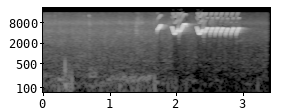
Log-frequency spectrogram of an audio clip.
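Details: Cinereous tit in full gacor song with wingko-style filling, recorded for masteran use: quiet background, then a rising whistle and a quick train of about seven crisp, evenly spaced high notes.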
